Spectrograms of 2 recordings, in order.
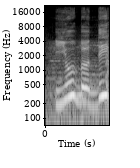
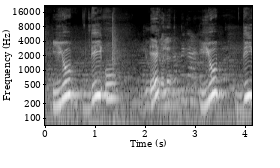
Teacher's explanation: یبدئ, یہ تو قلقلے کے ساتھ ہو گیا کیونکہ با پہ قلقلہ کر دیا ہم نے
